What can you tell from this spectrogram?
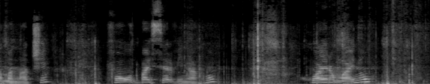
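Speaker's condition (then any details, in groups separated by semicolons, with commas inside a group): No condition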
